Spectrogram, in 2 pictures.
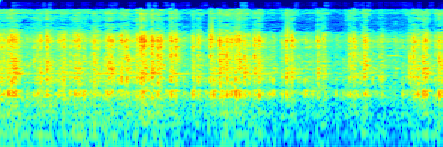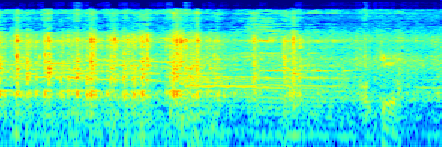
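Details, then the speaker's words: Proton Saga FLX under load with steering turned: rapid steady clicking keeping pace with the wheel, absent straight; noise located at the front right wheel, bearing or driveshaft suspected. "oke kalau bunyi begini biasanya masa ala driveshaft bila lurus bunyi itu tiada bila kita pusing steering"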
